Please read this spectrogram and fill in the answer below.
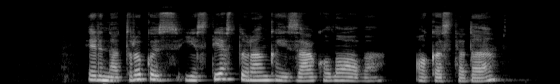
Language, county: Lithuanian, Vilnius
